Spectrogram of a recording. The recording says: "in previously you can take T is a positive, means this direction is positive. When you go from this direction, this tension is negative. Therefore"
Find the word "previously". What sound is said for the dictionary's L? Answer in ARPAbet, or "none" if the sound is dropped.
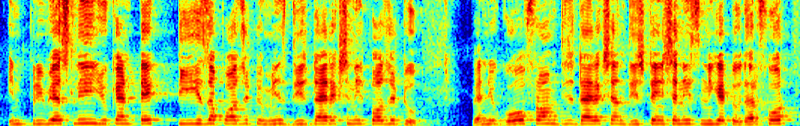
L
